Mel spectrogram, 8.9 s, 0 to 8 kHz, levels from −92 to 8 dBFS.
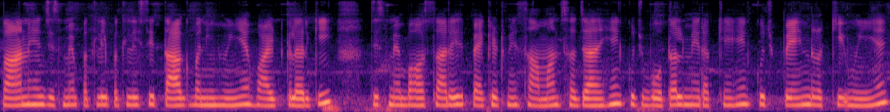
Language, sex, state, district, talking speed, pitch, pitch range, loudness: Hindi, female, Uttar Pradesh, Jyotiba Phule Nagar, 215 wpm, 200 Hz, 190-210 Hz, -22 LUFS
